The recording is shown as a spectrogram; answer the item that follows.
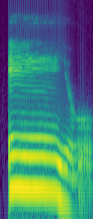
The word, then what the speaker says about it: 예요: Ouais, en fait, ça s'écrit 예요, mais ça se prononce 에요.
